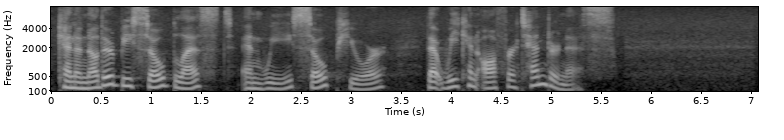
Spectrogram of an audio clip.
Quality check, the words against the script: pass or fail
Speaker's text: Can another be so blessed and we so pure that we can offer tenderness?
pass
